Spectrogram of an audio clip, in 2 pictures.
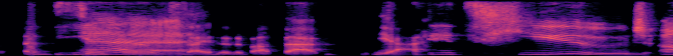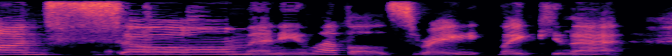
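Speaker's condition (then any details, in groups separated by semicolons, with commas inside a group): No condition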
